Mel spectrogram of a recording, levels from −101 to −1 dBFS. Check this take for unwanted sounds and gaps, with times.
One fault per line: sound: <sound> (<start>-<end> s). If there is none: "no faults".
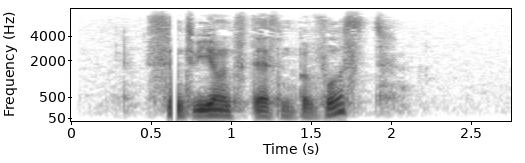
sound: dropout (0.6-0.7 s)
